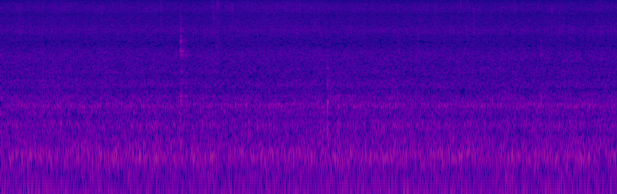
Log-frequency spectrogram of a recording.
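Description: Chicken, onions and tomatoes sizzling in a stainless steel pot as a steady hiss while a wooden spoon stirs them, with a couple of faint clicks.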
